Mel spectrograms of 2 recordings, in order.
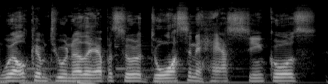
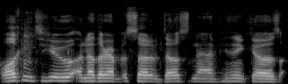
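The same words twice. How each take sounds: First: It is said in a put-on Boston accent. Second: It is said in the speaker's ordinary accent.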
